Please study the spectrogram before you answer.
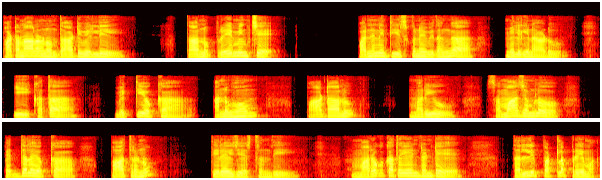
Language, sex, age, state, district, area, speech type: Telugu, male, 30-45, Andhra Pradesh, Anantapur, urban, spontaneous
